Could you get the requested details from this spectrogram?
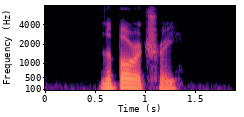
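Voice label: "laboratory", British English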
